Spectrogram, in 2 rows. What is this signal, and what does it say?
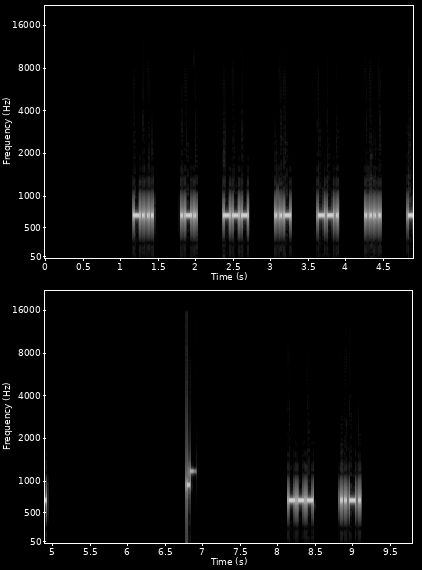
Morse code, heard as a keyed tone, about 40 wpm, spaced as for 19 wpm, 690 Hz. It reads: BROUGHT OF
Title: 4x Character Spacing - Top 500 Words - 40wpm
